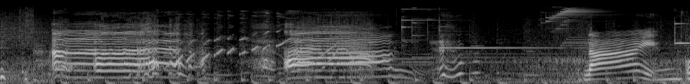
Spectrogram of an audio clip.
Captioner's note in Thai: เสียงหัวเราะ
